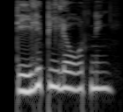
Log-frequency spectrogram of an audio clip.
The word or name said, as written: delebilordning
